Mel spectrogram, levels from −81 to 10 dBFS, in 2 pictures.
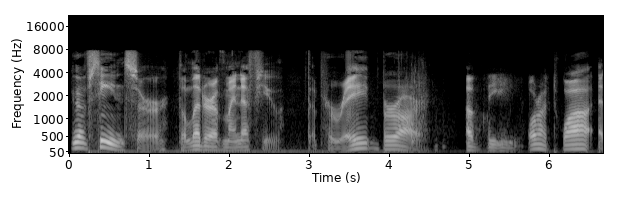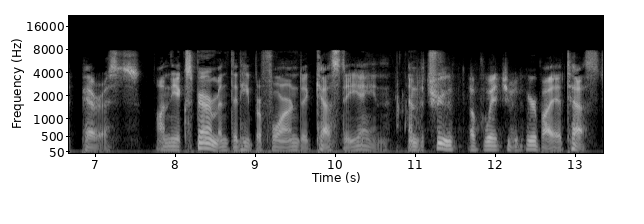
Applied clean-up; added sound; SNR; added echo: neural mask model DeepFilterNet 3.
